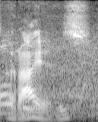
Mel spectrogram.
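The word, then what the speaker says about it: Arraez: yeah Luisa Reyes and if you can roll your r's it's arayas yeah uh Luisa was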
